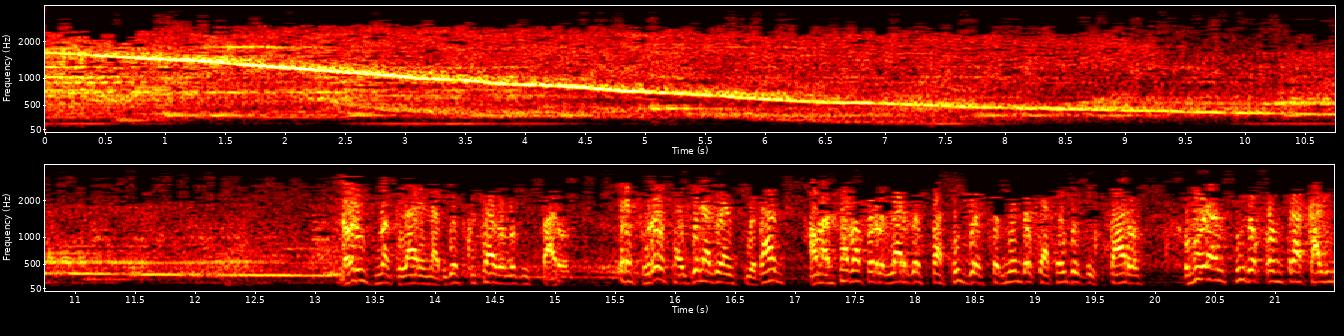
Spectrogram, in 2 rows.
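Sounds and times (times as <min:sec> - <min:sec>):
alarm siren: 0:00.0 - 0:21.4
speech: 0:13.7 - 0:21.4.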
